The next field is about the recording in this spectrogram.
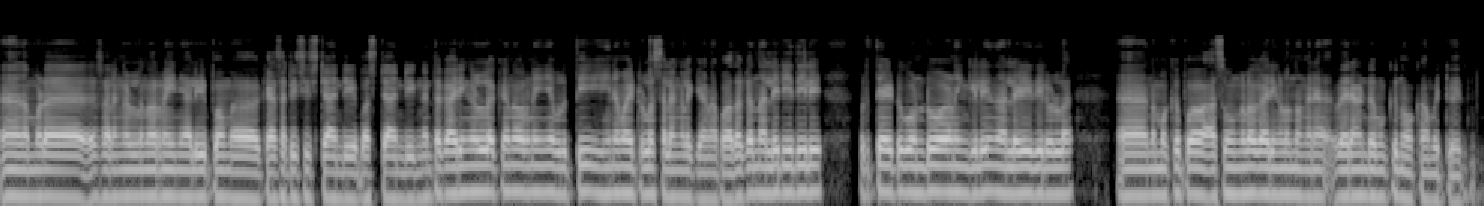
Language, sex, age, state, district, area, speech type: Malayalam, male, 60+, Kerala, Wayanad, rural, spontaneous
